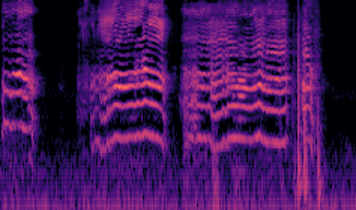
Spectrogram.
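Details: French bulldog puppy whining to be taken out, drawn-out harmonic cries that waver and bend, three long whines with brief gaps, a low hum underneath indoors.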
